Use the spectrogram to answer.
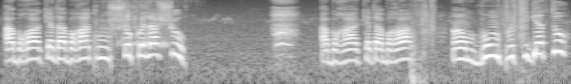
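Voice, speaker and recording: A woman's voice: high-pitched, very animated, measured pace, background noise. A woman voicing a careful, sensible little boy hippo in a cartoon, practical and a bit worried. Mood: matter-of-fact. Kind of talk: cartoon voice acting.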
